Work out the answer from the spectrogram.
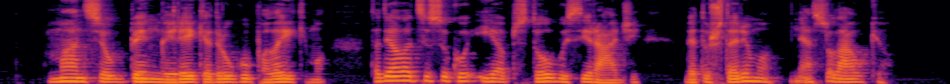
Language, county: Lithuanian, Šiauliai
